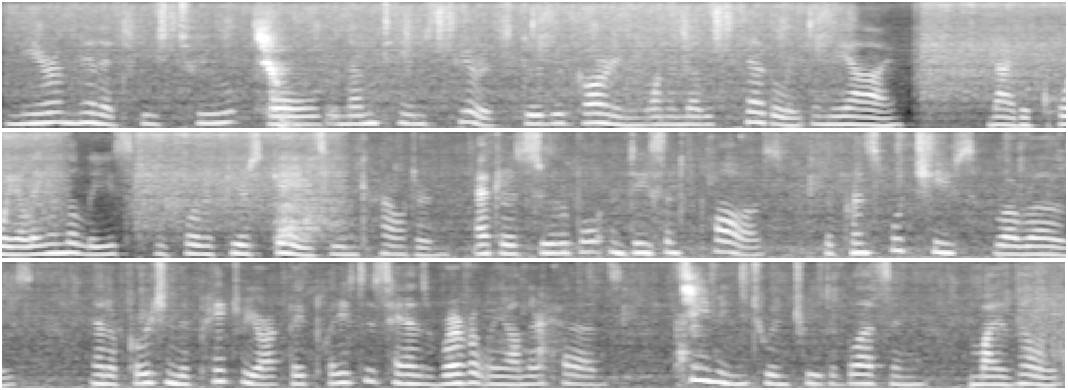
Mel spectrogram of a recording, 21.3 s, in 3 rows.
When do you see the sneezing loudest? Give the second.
2 s.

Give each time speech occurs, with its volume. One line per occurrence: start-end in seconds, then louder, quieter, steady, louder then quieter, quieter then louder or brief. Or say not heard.
0.0-21.2 steady.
